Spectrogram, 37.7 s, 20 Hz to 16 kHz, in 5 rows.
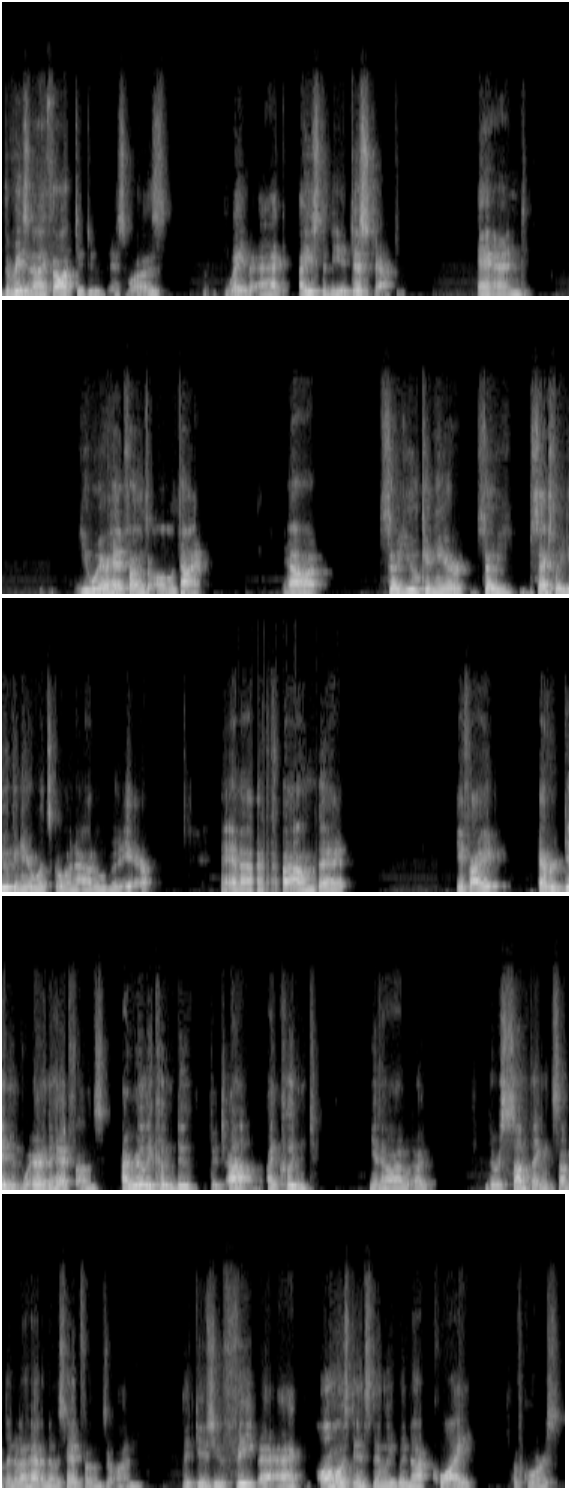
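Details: Adult man with spasmodic dysphonia diagnosed at age 51, managed without Botox through practice and workarounds; talking is tiring and some words such as "yes" take much effort; spasmodic dysphonia.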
